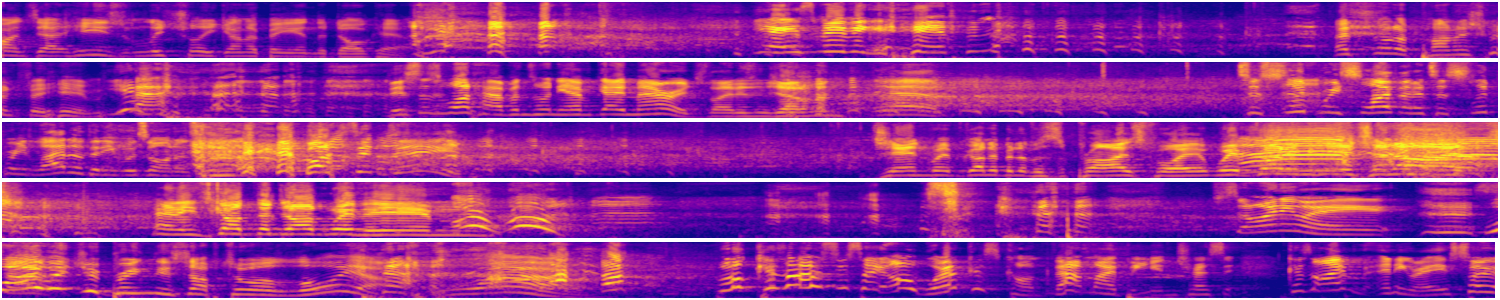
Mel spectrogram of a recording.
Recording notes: We got our biggest ever audience for an Adelaide podcast and all we had to do was move the show to Melbourne!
